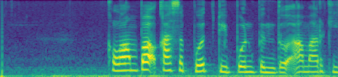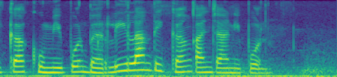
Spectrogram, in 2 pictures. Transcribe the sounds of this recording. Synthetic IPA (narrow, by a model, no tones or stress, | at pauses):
kəlɔmpɔʔkasəb̥ʊ̤t̪̚d̪̥i̤pʊnb̥ə̤nt̪ʊʔa̰marɡ̥i̤kaɡ̥ṳmipʊnba̤rlilant̪iɡ̥a̤ŋkaɲt͡ʃanipʊn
